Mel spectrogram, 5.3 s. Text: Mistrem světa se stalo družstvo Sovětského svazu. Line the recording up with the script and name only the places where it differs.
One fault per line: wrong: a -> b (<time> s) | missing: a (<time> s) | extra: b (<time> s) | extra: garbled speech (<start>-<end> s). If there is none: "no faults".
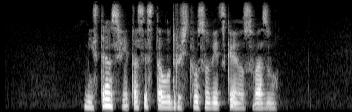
no faults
